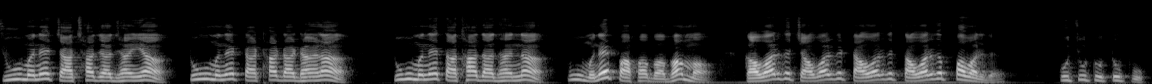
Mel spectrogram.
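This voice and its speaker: Slightly high-voiced male grammar teacher. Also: lively intonation, takes it slowly, highs cut off. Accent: Uttarakhand Hindi. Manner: explains step by step, drawing out sounds and chanting examples. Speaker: school teacher. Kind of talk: grammar lesson for school students.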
